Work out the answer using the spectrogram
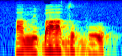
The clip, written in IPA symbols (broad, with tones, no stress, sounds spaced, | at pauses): a˨ n ĩ˨ ɓ aː˦ d u˦ b uː˨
